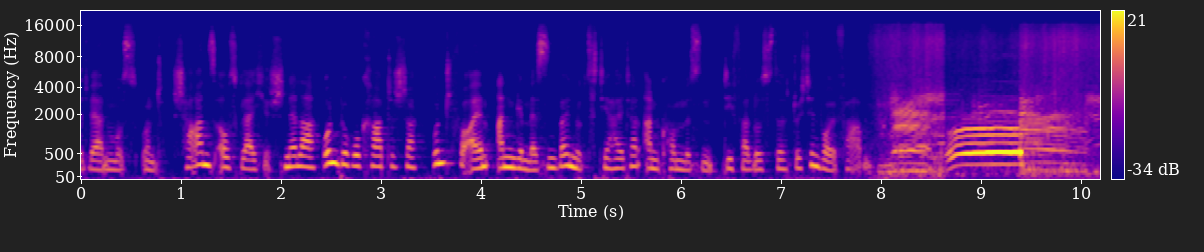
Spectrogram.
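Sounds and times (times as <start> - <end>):
speech: 0.0 - 10.0
sheep in a flock bleating in knee-high grass on a meadow near Magdeburg: 7.9 - 10.1.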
